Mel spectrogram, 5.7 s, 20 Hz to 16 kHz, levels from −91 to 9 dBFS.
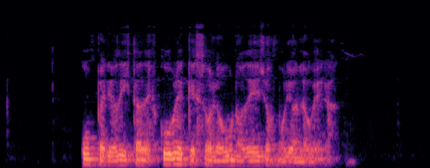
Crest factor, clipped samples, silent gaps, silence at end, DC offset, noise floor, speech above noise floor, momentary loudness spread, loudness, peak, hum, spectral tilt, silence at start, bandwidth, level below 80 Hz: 18 dB; under 0.1%; none; 1.3 s; under 0.1%; -84 dBFS; 64 dB; 8 LU; -20 LUFS; -4 dBFS; none; -8 dB/octave; 1.1 s; 7.6 kHz; -60 dBFS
